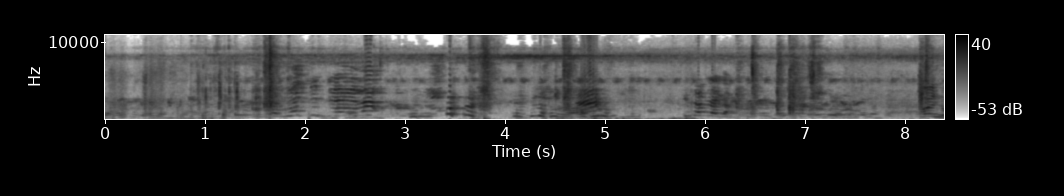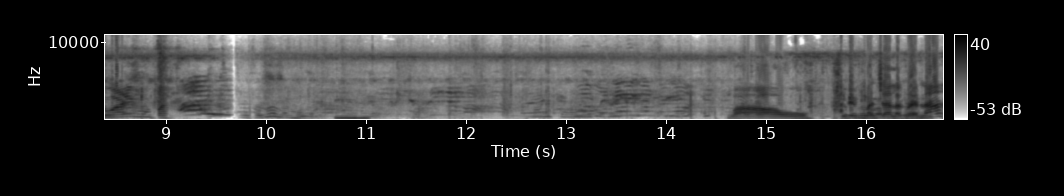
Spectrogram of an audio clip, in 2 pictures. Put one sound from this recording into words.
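Women talk with animation close by, outdoors.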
